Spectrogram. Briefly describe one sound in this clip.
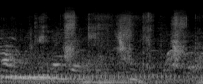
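Sandals tap on pavement as people walk past.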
